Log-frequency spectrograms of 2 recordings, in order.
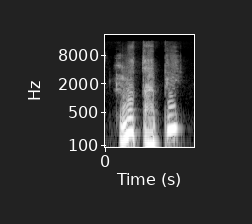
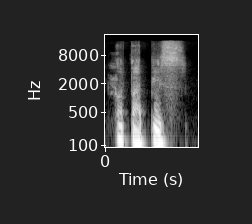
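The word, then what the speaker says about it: le tapis: هنا عندنا سور يعني فوق، لو طابي فوق السجاد. طبعا لا نقراها هنا لو طابيس، لو طابيس، بل نقراها لو طابي. هاد اس ما تتنطقش، هكذا الكتابه عندهم.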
